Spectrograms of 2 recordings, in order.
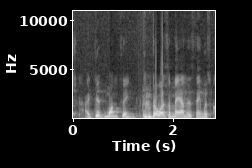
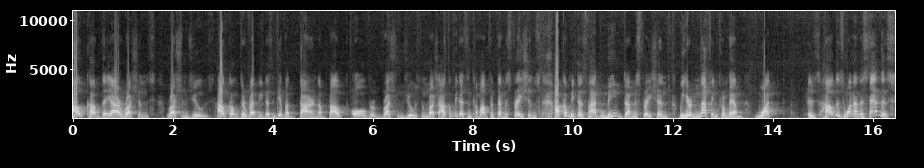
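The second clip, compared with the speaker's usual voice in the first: indignant, accusing, angry, demanding tone; 2 semitones higher than usual. Retelling a lady's angry outburst at a talk: imitating an angry lady yelling. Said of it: "and she yelled out".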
